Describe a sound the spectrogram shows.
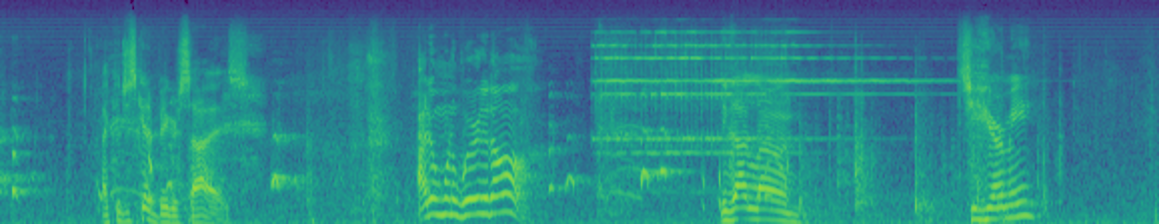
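Another young man speaks calmly, close by.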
